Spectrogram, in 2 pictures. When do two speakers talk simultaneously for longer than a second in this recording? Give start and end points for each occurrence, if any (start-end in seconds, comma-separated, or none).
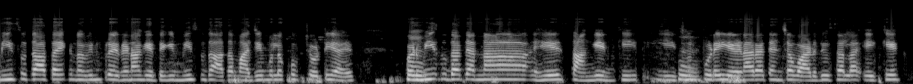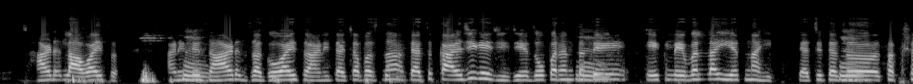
none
